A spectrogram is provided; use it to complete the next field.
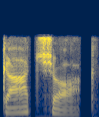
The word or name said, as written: Gottschalk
